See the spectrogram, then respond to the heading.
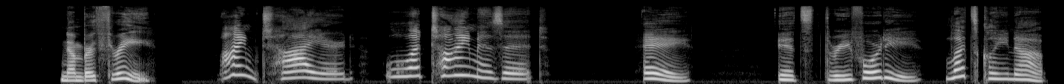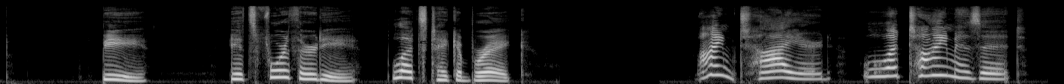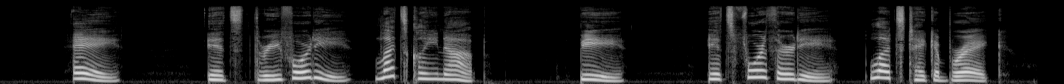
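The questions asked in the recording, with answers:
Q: I'm tired. What time is it?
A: B: It's 4:30. Let's take a break.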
